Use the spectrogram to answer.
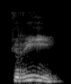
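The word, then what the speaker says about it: three: El 3, THRE, tri. Ojo con esta parte, que les doy una estructura, una información. Toda doble E que ustedes vean en toda palabra en inglés, esa solo el momento de pronunciar se lo hace como que ahí estuviera una letra I. Por eso yo el momento de leer el 3, yo digo tri.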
